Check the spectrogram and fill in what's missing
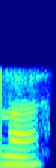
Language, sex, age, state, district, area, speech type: Maithili, female, 60+, Bihar, Araria, rural, conversation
